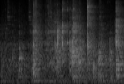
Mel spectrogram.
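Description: Small clicks and clatters of a Genie garage door opener's motor drive board and its plug connectors being worked out of the opener's metal housing, starting about half a second in.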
